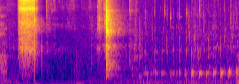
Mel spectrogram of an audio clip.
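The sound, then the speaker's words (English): Guinness beer being poured: two short, bright hissing bursts, then a faint, steady patter of soft bubbling ticks; a voice briefly exclaims once. “What is the sound of that Guinness?”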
